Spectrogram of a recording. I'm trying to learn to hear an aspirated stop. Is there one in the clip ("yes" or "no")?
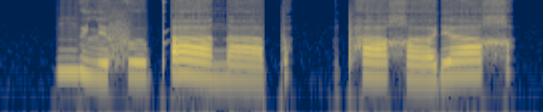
yes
